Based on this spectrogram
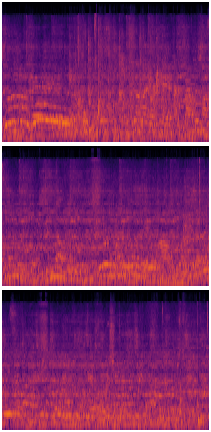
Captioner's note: cheering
